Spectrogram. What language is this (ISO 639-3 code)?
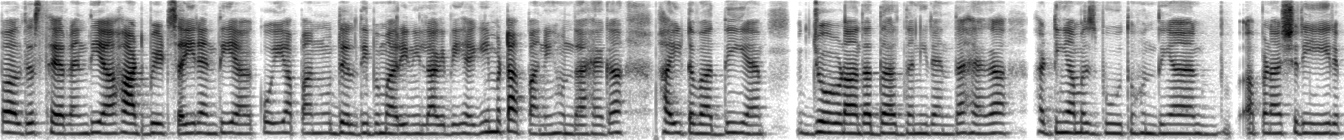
pan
